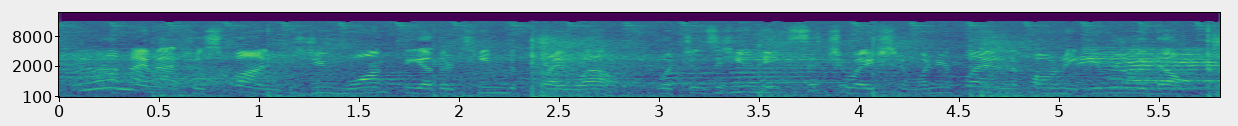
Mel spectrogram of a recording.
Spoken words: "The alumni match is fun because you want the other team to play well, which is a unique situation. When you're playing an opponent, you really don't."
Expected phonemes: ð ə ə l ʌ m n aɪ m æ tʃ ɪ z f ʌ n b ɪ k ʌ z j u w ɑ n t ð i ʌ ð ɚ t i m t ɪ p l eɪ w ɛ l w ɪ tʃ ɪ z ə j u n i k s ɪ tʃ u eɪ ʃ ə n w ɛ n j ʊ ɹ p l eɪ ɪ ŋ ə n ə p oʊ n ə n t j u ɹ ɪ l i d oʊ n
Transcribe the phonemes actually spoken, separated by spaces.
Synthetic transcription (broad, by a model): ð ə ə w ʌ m aɪ m æ tʃ ɪ z f ʌ n k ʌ z j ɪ w ɑ n ð i ʌ ð ɚ t i m t ɪ p l eɪ w ɛ l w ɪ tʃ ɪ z ə j u n i k s ɪ tʃ u eɪ ʃ ə n w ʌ n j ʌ ɹ p l eɪ ɪ ŋ ə n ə p oʊ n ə n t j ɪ ɹ ɪ l i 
